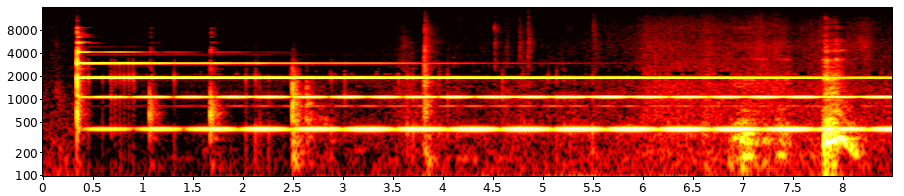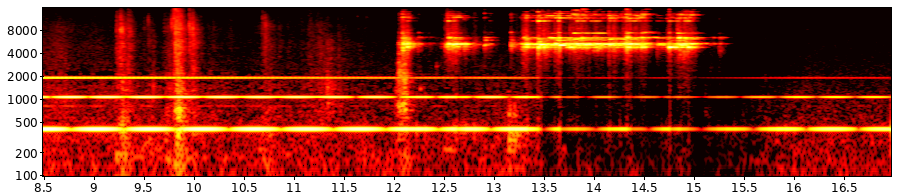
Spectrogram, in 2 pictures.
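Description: A large brass singing bowl struck once with a wooden stick about half a second in, then ringing on with a deep, gently wavering hum and several higher overtones. From about twelve to fifteen seconds a bright, high metallic jingle sounds over the ringing, with light knocks of handling.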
